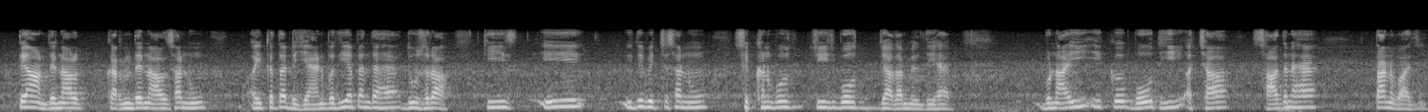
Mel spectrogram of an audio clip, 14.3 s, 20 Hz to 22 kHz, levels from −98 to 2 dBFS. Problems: background sounds at intervals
